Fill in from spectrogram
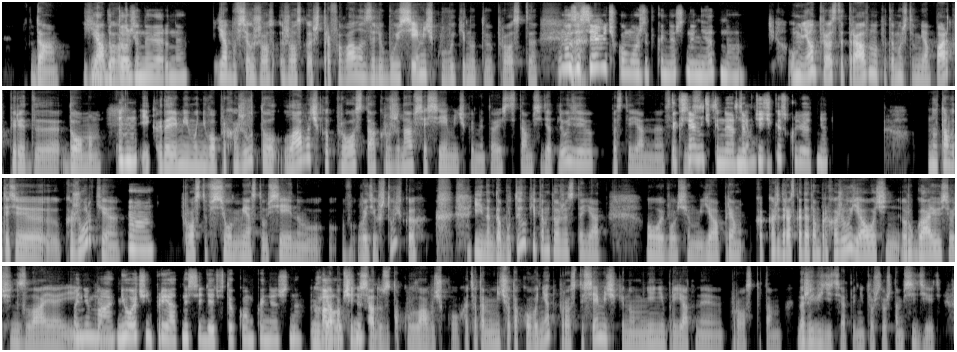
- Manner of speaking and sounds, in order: chuckle; tapping; chuckle
- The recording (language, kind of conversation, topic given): Russian, unstructured, Почему люди не убирают за собой в общественных местах?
